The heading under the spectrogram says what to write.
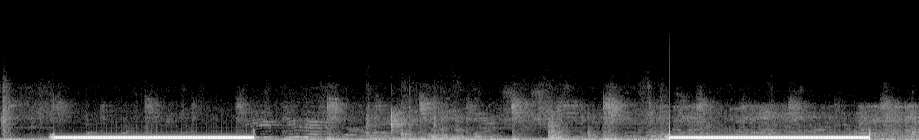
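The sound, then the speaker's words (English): Two long, steady ringback tones on an outgoing phone call to an old cell phone number, each about two seconds, separated by a four-second pause. Faint background chatter fills the gap. “All right, let's call my old cell phone number. Here we go.”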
